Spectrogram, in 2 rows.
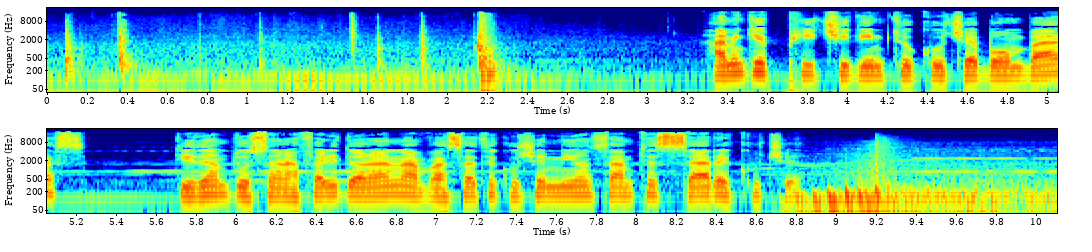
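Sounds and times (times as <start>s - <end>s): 
low car engine hum while parking: 0.0s - 3.2s
speech: 3.3s - 9.3s.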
